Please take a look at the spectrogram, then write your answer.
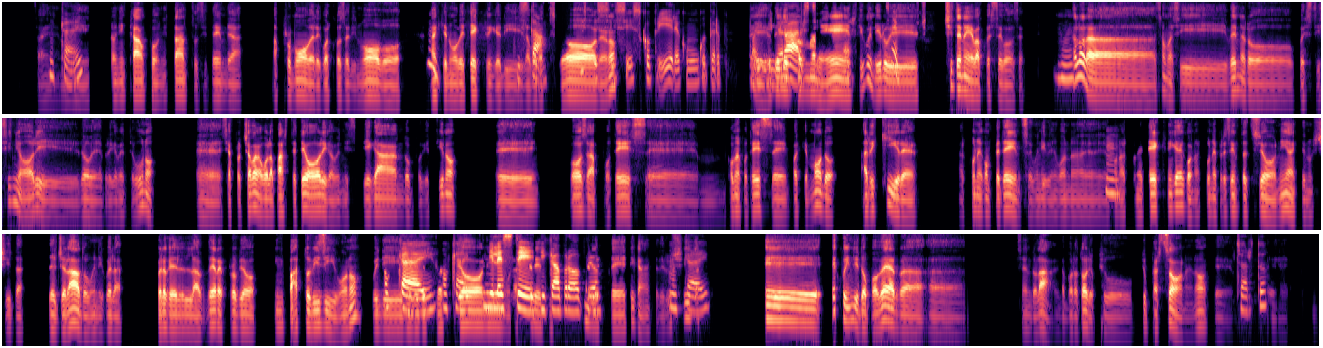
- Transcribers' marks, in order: tapping; other background noise; drawn out: "Allora"; drawn out: "vennero"; drawn out: "potesse"; drawn out: "con"; "proprio" said as "propio"
- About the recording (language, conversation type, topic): Italian, podcast, Come fai a superare la paura di sentirti un po’ arrugginito all’inizio?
